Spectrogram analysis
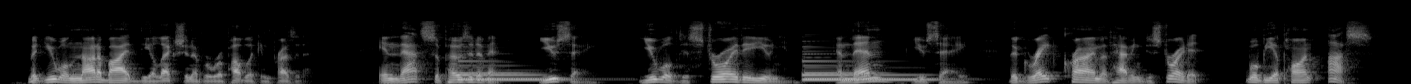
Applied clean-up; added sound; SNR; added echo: classical method log-MMSE.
